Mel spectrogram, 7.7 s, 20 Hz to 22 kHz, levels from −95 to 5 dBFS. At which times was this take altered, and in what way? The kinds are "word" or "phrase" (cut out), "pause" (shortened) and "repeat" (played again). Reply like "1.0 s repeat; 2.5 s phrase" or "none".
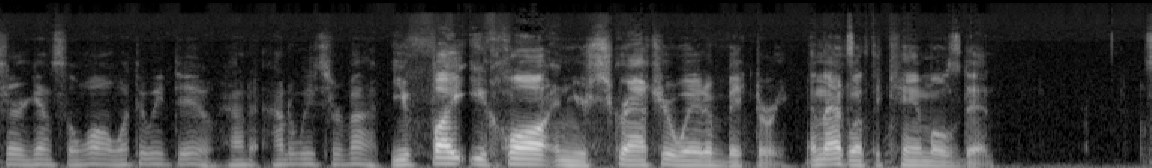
2.6 s pause; 5.3 s pause; 5.7 s word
